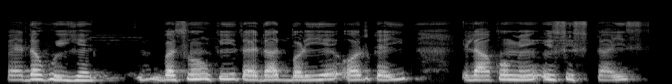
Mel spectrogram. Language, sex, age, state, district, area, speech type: Urdu, female, 60+, Delhi, North East Delhi, urban, spontaneous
